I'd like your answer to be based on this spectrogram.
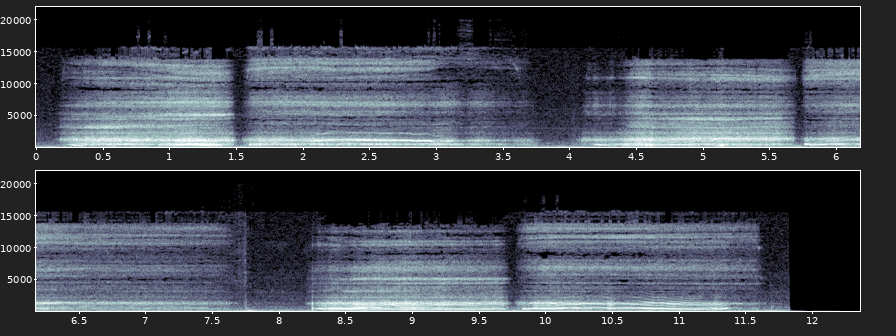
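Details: Wheezing sound effect: heavy, laboured breaths with musical whistling on both inhalation and exhalation.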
